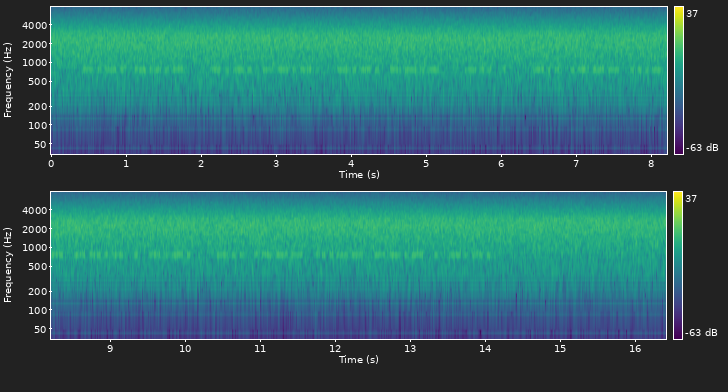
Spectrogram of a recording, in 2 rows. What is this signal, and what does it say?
Morse code, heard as a keyed tone, machine-sent, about 24 wpm, 770 Hz, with heavy radio static. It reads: CQ CQ CQ DE DJ3QEC DJ3QEC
